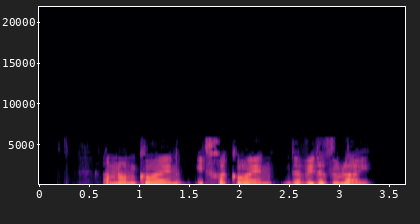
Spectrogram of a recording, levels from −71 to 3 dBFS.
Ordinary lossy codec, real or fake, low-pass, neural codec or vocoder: MP3, 24 kbps; real; 7.2 kHz; none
